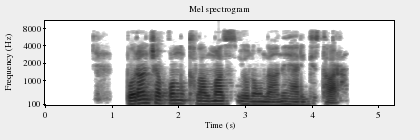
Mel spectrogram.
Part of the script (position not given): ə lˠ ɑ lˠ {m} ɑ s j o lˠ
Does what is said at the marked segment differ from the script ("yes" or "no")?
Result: no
